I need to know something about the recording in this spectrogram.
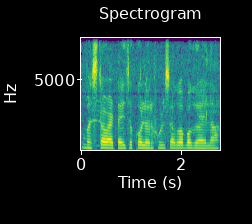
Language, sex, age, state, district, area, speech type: Marathi, female, 18-30, Maharashtra, Solapur, urban, spontaneous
